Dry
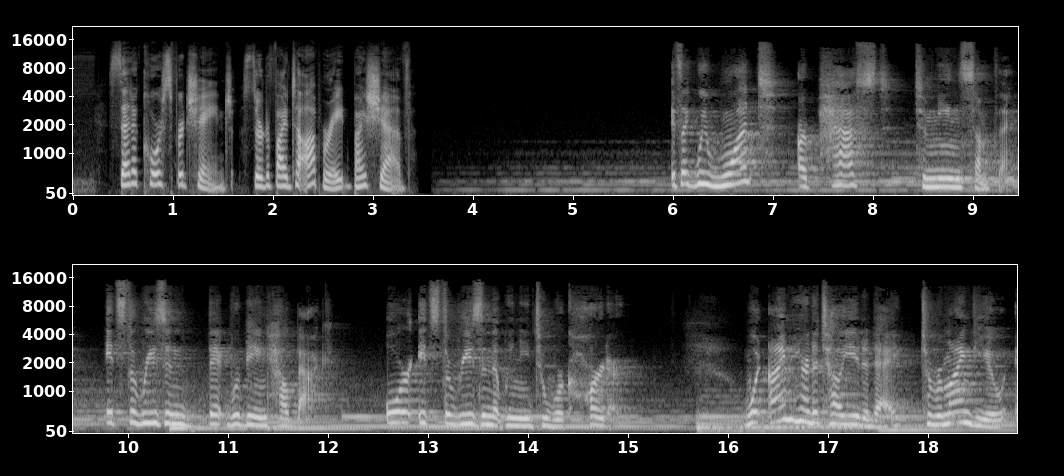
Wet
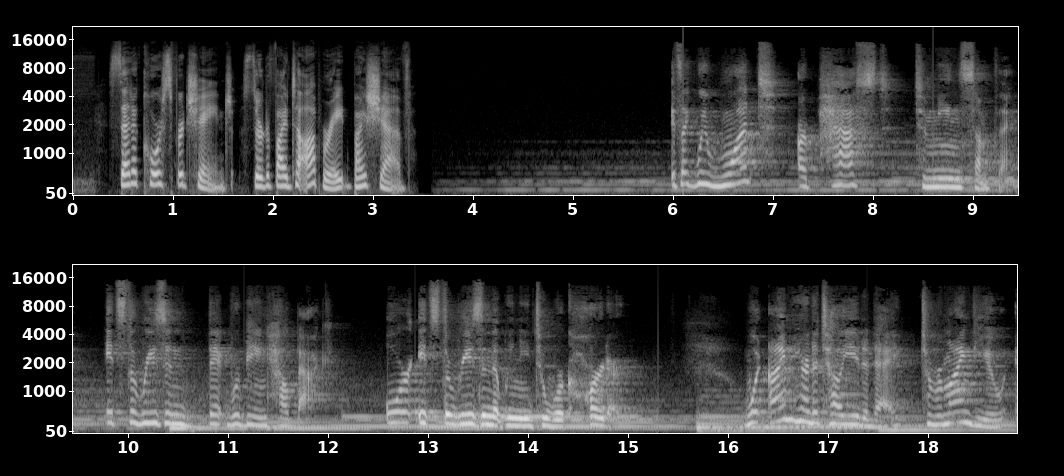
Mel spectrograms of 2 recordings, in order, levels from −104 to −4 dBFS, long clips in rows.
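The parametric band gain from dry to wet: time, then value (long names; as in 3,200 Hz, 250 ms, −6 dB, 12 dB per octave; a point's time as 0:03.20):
parametric band 440 Hz 1 octave
+0.5 dB
from 0:03.04 −6.5 dB
from 0:06.10 −13 dB
from 0:08.60 −7 dB
from 0:11.16 −13.5 dB
from 0:12.07 −7 dB
from 0:12.87 +4.5 dB
from 0:15.30 −6.5 dB
from 0:17.39 −14 dB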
